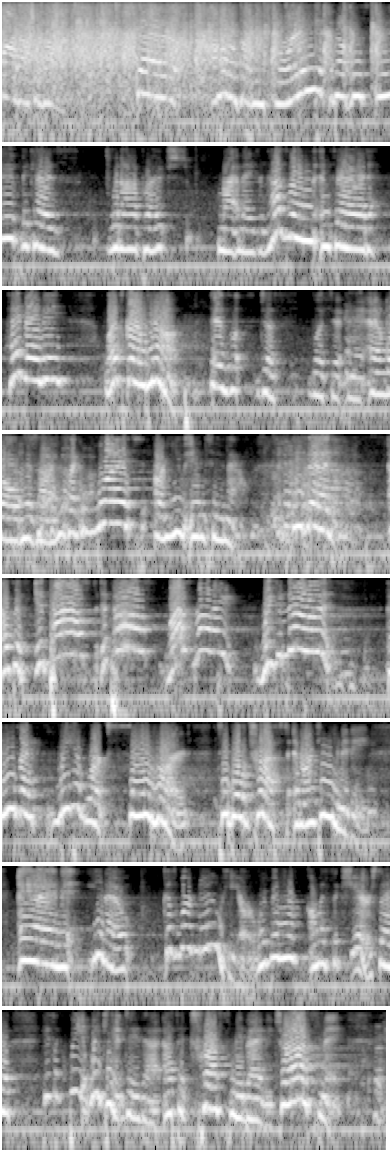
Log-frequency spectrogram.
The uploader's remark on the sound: Frannys Farm Panel Q&A.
